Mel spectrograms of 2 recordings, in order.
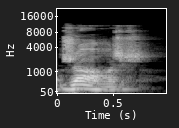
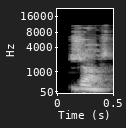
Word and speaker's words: Georges: et la voyelle donc George George donc le E ne se prononce pas mais il est il est là pour garder toujours le son je George comme euh je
